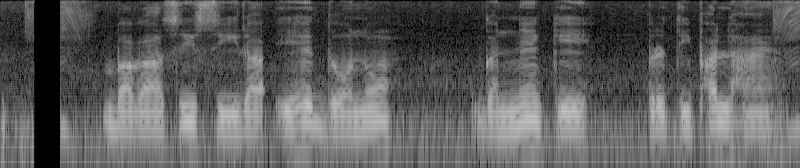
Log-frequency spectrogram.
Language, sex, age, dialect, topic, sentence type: Hindi, male, 18-24, Kanauji Braj Bhasha, agriculture, statement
